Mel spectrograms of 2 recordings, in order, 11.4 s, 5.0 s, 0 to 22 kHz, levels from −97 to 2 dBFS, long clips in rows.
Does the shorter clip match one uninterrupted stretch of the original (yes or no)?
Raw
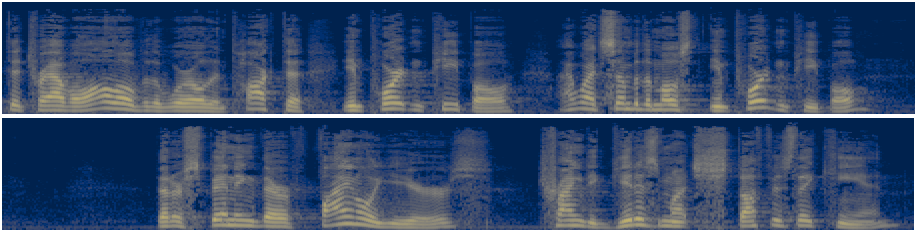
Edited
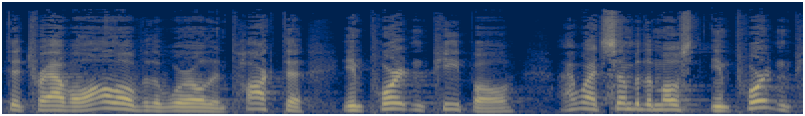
yes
